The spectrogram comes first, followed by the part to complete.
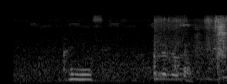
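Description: Faint, high-pitched insect chirring over a low background hiss, with a short steady hum-like tone just under a second in and voices starting about one and a half seconds in.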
